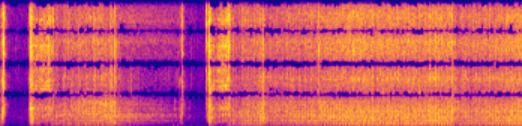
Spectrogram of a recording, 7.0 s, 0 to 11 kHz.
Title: 1964 Merc 650 backfiring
